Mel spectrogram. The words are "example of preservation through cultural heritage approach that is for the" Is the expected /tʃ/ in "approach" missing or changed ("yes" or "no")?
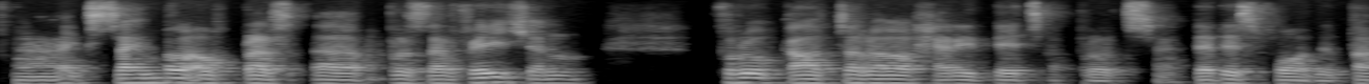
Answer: no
